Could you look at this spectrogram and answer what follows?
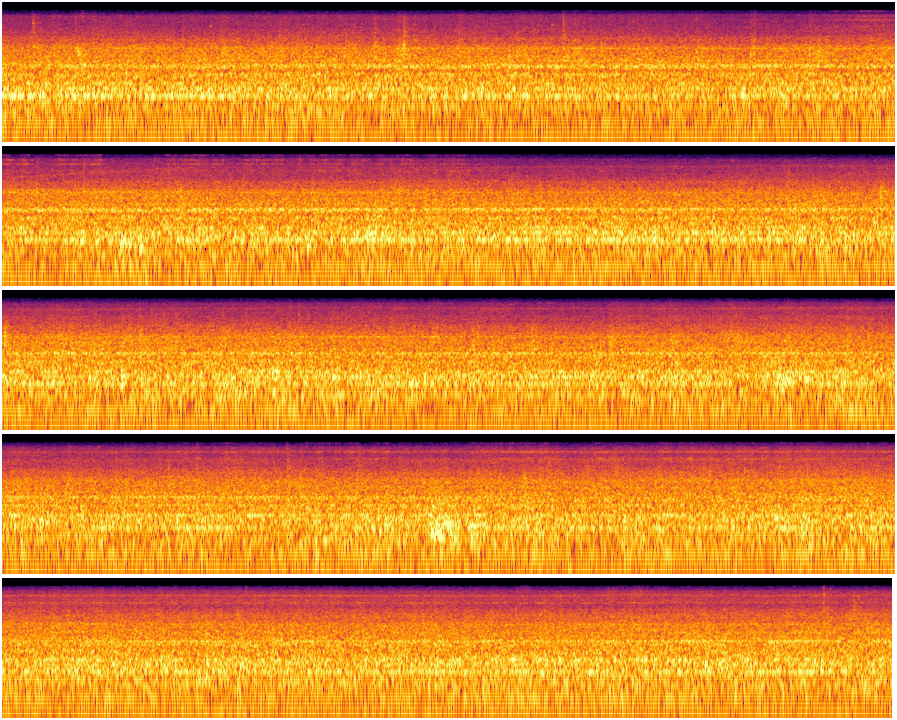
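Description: Bucket wheel excavator running steadily: a constant machine drone with several held tones and an even mechanical noise that does not change in level.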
